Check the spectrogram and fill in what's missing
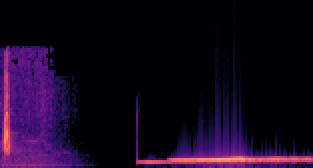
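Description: A short noisy burst, a pause of silence, then a steady electronic tone joined by a second higher tone, with no animal sound.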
